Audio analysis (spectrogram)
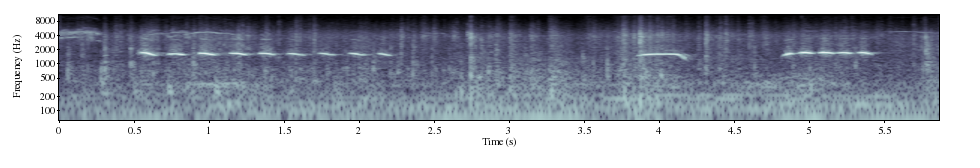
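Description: Pigeons coo nearby in a loft, one bird giving a rhythmic run of soft repeated coos, then a short call and another quick burst of coos, over a quiet background.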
